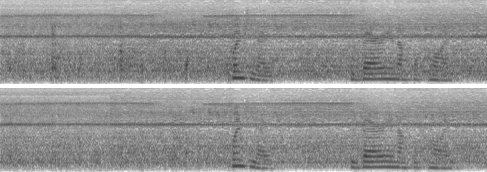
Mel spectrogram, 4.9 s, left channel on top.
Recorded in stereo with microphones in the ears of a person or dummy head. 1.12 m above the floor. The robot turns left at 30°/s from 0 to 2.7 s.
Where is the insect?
70° right, 3 m; by 4.9 s 150° right, 3 m.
